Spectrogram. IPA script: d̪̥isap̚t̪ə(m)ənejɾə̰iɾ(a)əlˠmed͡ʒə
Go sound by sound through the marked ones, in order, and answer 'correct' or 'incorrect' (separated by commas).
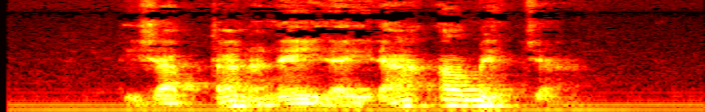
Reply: incorrect, correct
